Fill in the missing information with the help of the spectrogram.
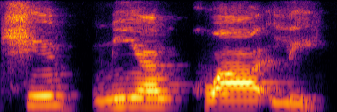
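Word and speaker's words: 新年快乐: saying Ganji Hei Fat Choi in Cantonese or Xin Nian Kwao Li, pronounced Chin Nian Kwao Li in Mandarin.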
